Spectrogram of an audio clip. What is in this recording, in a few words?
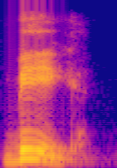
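"speed", Nepali; force and motion new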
